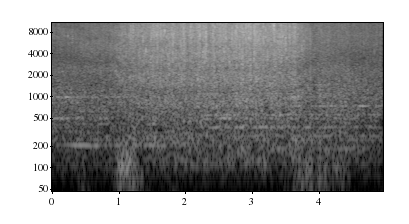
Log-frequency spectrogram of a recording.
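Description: Hands splash in rushing water.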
